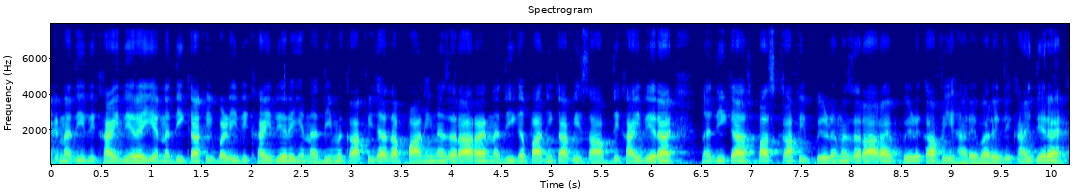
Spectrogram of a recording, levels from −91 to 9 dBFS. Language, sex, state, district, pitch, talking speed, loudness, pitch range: Hindi, male, Maharashtra, Nagpur, 120 Hz, 285 wpm, -39 LUFS, 115-125 Hz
